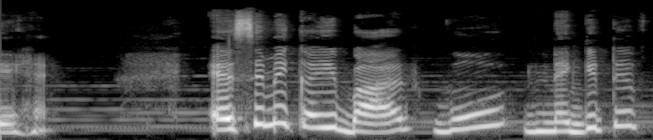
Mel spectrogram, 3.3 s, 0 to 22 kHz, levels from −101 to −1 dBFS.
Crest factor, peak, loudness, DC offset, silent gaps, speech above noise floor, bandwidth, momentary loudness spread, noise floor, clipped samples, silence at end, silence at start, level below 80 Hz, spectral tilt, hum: 18 dB; 0 dBFS; -17 LUFS; under 0.1%; none; 33 dB; 15.5 kHz; 9 LU; -50 dBFS; under 0.1%; 0.1 s; 0 s; -80 dBFS; -3.5 dB/octave; none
